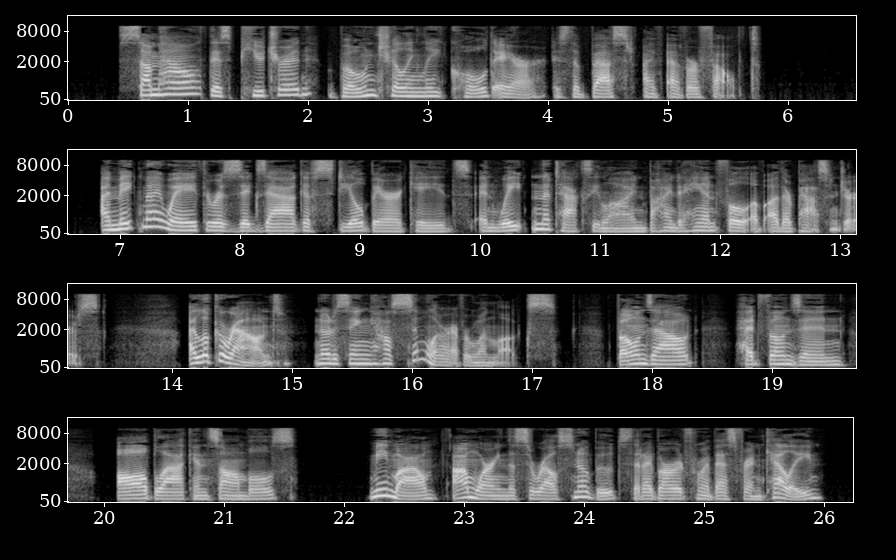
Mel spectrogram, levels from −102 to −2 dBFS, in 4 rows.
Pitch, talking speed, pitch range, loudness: 160 Hz, 145 wpm, 145-195 Hz, -21 LUFS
